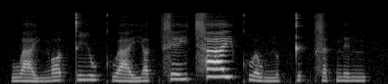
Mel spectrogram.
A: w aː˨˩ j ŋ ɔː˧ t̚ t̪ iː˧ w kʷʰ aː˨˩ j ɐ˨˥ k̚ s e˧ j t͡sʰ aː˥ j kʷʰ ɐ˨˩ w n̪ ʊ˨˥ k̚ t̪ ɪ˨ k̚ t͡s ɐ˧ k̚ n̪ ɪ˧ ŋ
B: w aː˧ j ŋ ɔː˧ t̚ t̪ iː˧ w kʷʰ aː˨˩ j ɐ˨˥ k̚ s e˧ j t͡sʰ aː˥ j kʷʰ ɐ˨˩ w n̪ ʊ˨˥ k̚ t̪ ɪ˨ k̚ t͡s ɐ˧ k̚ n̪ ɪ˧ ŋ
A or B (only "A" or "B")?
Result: A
